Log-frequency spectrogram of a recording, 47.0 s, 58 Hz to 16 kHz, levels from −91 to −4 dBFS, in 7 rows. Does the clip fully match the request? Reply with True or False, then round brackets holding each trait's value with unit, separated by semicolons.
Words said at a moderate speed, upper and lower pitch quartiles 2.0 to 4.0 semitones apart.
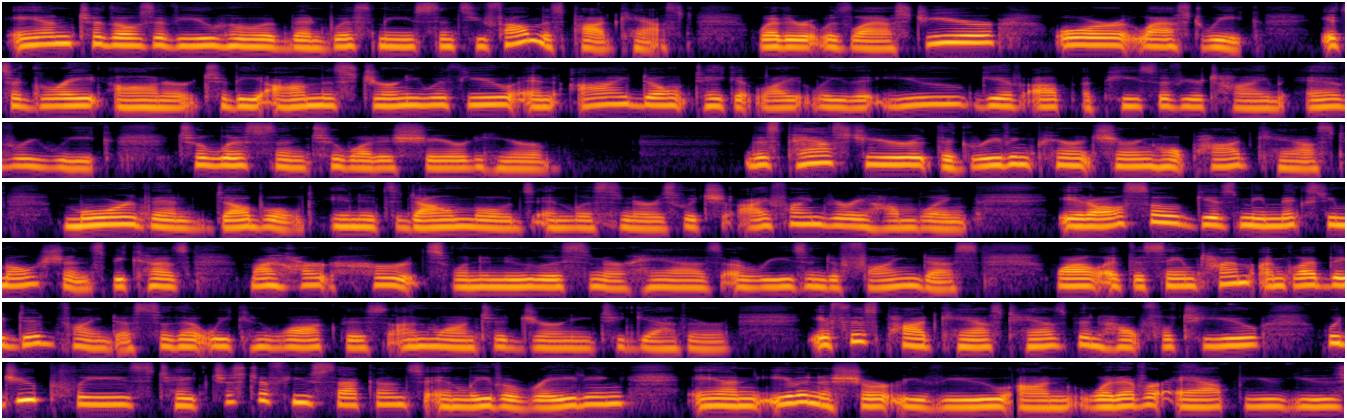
True (190 wpm; 3.6 semitones)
